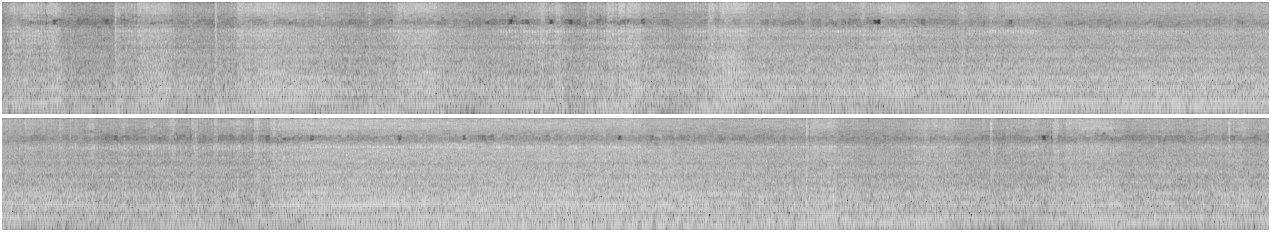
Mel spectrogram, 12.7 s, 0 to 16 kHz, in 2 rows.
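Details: Polaris Trail Boss 350 two-stroke quad abandoned 15 years, fed poured gas from the can: rough, buzzy revs climb and hold near the limiter, wavering slightly with fuel but pulling steadily.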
